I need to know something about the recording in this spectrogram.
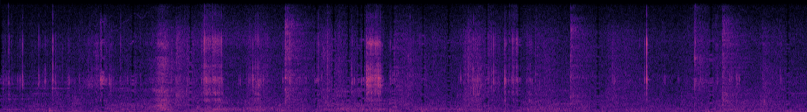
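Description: Quiet footsteps on a hard floor, an irregular series of soft taps about once or twice a second, over a faint steady low hum.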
